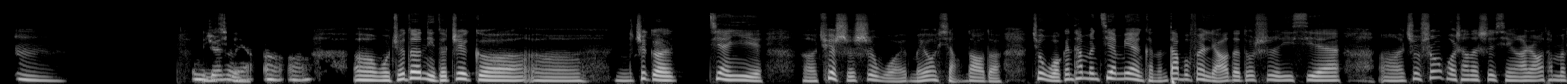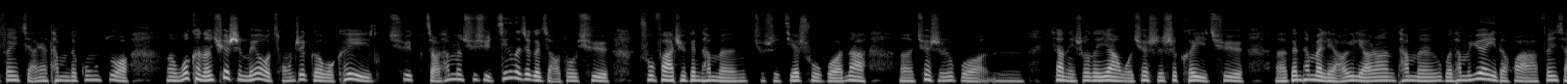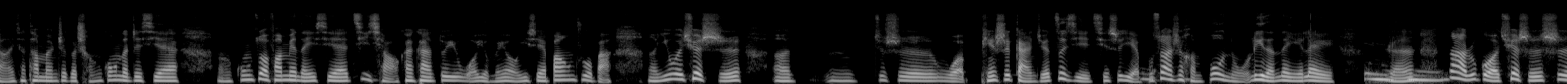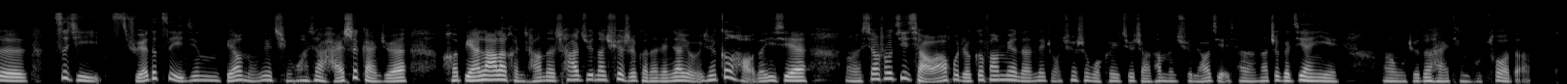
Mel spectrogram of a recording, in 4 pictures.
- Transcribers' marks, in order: tapping
- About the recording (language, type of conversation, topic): Chinese, advice, 看到同行快速成长时，我为什么会产生自我怀疑和成功焦虑？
